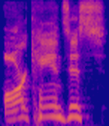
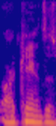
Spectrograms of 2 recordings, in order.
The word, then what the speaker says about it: Arkansas: does say Celtics but does he really say are Kansas too uh here's what I will say about that tournament is how that word is correctly pronounced Celtics is what the word is AR Kansas I just say to be a smartass because it bothers people from Arkansas that's the only reason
